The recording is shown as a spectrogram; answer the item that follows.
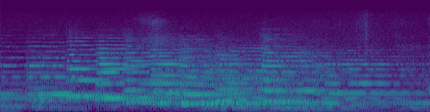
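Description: Instrumental interlude of a gospel song's accompaniment: piano playing a slow, sustained melody of held notes, with no singing.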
